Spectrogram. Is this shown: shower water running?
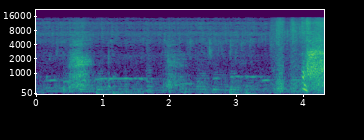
yes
